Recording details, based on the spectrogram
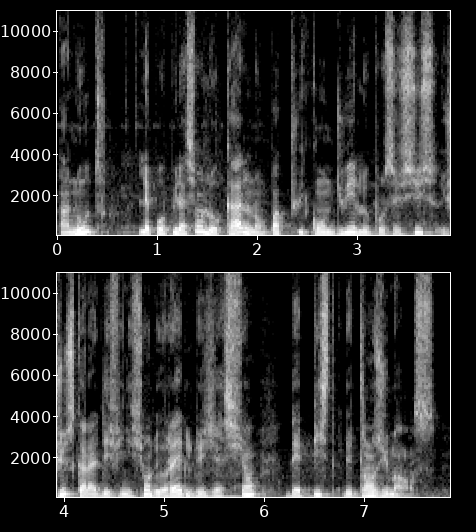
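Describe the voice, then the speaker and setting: A man's voice: medium pitch, big pitch swings, moderate pace, a little mellow, slightly rough. A man narrating a documentary report in a scripted style.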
